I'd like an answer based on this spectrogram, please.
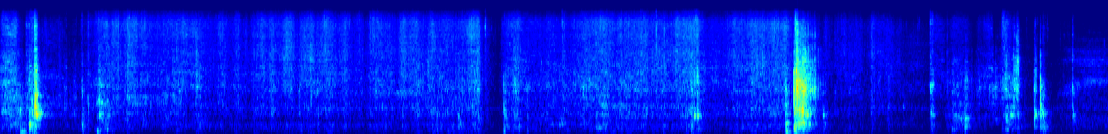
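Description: Plastic bubble wrap rustling and crinkling as it is handled and pulled off a small metal mesh tea infuser in a cardboard box. A sharp knock comes just after the start, and a louder one about eight seconds in.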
